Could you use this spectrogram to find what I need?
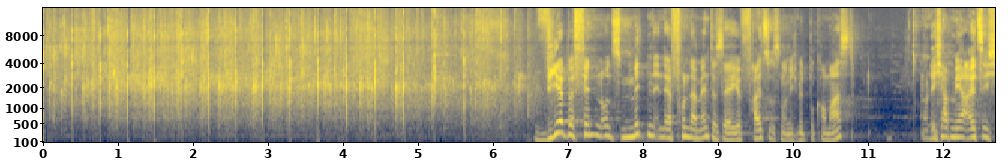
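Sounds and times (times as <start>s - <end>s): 
audience applause: 0.0s - 6.6s
speech: 6.6s - 10.9s, 11.8s - 12.6s.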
